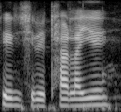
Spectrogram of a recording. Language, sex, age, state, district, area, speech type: Bodo, female, 60+, Assam, Chirang, urban, spontaneous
